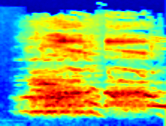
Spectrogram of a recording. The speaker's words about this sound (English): There are also howler monkeys there, and howler monkeys are incredibly loud.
